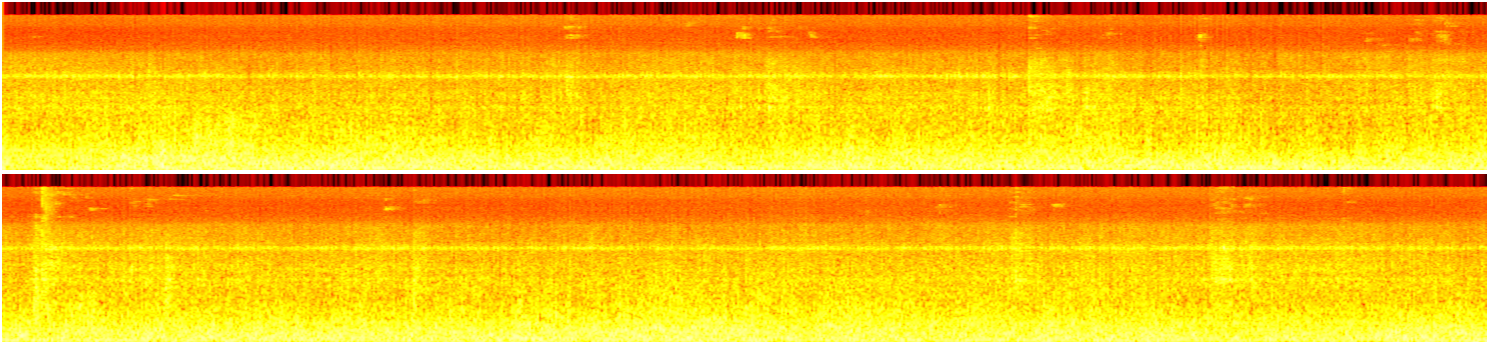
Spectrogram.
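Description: Steady onboard din of a Ninja kart racing on a wet track: its engine at speed mixed with wind on the microphone and tyre spray, with a thin steady high whine over it and a few scattered clicks.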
